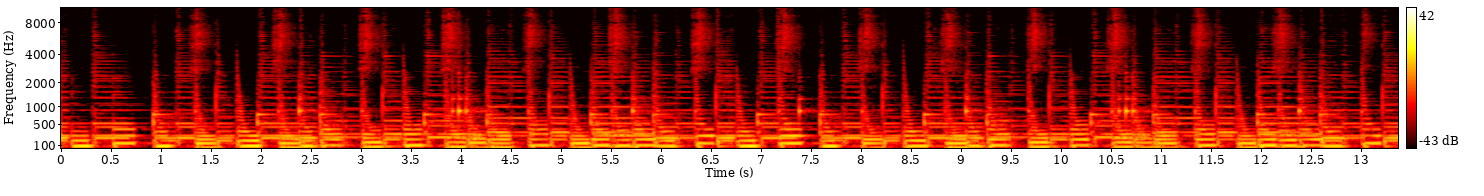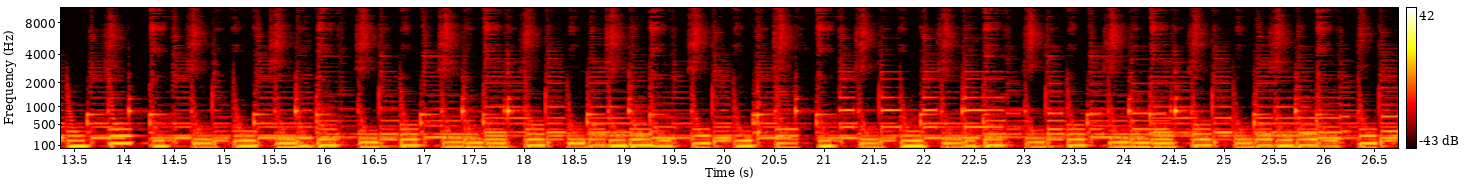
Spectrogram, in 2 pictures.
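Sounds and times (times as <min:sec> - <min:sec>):
background music: 0:00.1 - 0:26.7.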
